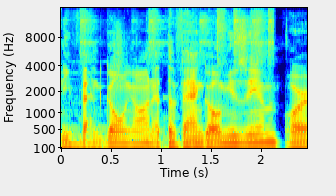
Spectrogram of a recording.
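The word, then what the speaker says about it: Van Gogh: going on at the van go Museum or as we here in the Netherlands call him F which is the correct way of pronouncing it let me just make that clear there's this Pokemon X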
